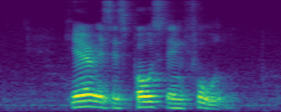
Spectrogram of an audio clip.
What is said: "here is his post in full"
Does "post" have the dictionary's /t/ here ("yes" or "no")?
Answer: yes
